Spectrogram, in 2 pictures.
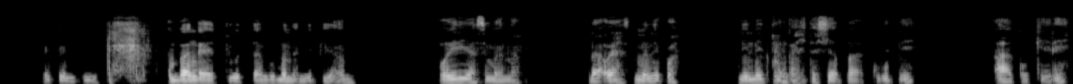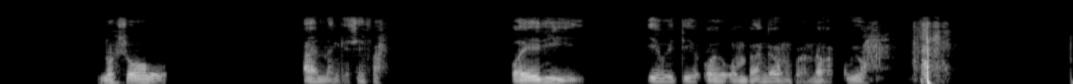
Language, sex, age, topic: Oshiwambo, male, 25-35, finance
